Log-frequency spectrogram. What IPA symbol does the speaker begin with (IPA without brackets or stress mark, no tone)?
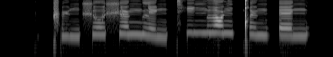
ǁ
